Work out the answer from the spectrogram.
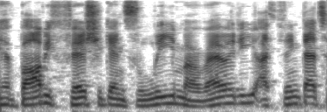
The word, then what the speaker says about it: Moriarty: We have Bobby Fish against Lee Morarity. I think that's how you pronounce it. Lee Morarity. Moriarty.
